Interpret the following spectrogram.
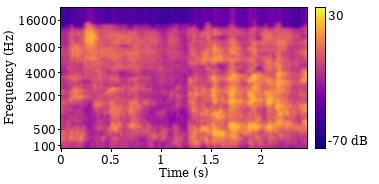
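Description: A man talking and chuckling, his voice breaking into laughter that grows louder in the second half.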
